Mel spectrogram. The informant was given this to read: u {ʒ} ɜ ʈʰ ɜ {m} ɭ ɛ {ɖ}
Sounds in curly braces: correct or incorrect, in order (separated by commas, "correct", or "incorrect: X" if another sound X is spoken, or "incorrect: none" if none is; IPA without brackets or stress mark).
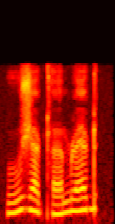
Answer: correct, correct, correct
